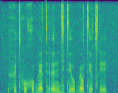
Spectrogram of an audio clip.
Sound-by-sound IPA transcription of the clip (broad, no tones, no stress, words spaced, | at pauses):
fytfu xʷəbeːtrʲanʲ dʲətʲuːbøo̯ tʲut͡sʼi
